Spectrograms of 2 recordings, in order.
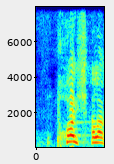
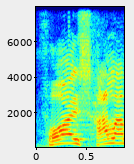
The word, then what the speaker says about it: ফয়সালা: মানে আমি চলে যাওয়ার আগে একটা ফয়সালা করে যেতে চাই। এই মিয়া, হালা করতে গেছি কেন? ফয়সালা না, উচ্চারণ দেবে ফয়সলা।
